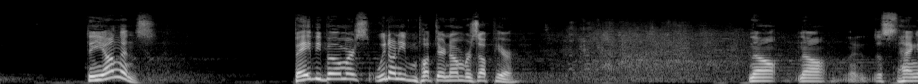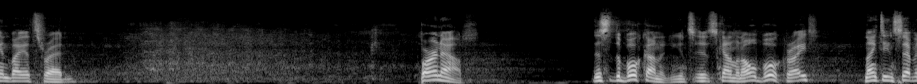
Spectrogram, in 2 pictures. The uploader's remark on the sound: a special live recording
